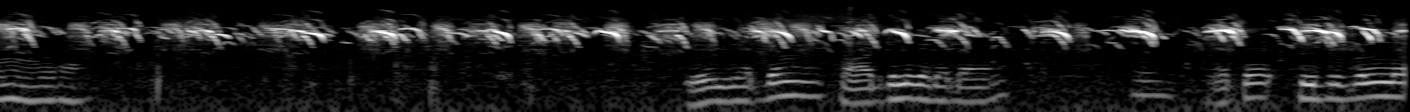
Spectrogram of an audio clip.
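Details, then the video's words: Many chicken chicks peep shrilly in a water pool, with rapid piercing chirps sliding down in pitch and a person speaking at intervals beneath them. "Groggy Murgi chicks Chirping sounds in water pool"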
